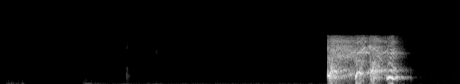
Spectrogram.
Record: {
  "cough_length": "4.6 s",
  "cough_amplitude": 32166,
  "cough_signal_mean_std_ratio": 0.31,
  "survey_phase": "alpha (2021-03-01 to 2021-08-12)",
  "age": "45-64",
  "gender": "Female",
  "wearing_mask": "Yes",
  "symptom_none": true,
  "smoker_status": "Never smoked",
  "respiratory_condition_asthma": false,
  "respiratory_condition_other": false,
  "recruitment_source": "REACT",
  "submission_delay": "7 days",
  "covid_test_result": "Negative",
  "covid_test_method": "RT-qPCR"
}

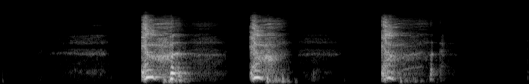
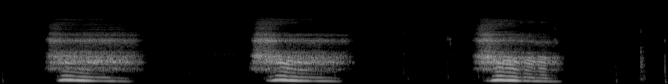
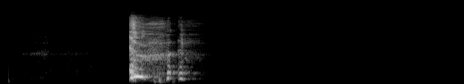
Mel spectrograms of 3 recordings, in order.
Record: {
  "three_cough_length": "5.3 s",
  "three_cough_amplitude": 28178,
  "three_cough_signal_mean_std_ratio": 0.32,
  "exhalation_length": "6.7 s",
  "exhalation_amplitude": 6633,
  "exhalation_signal_mean_std_ratio": 0.53,
  "cough_length": "4.6 s",
  "cough_amplitude": 29205,
  "cough_signal_mean_std_ratio": 0.2,
  "survey_phase": "beta (2021-08-13 to 2022-03-07)",
  "age": "45-64",
  "gender": "Female",
  "wearing_mask": "No",
  "symptom_cough_any": true,
  "symptom_new_continuous_cough": true,
  "symptom_runny_or_blocked_nose": true,
  "symptom_shortness_of_breath": true,
  "symptom_fatigue": true,
  "symptom_fever_high_temperature": true,
  "symptom_headache": true,
  "symptom_other": true,
  "smoker_status": "Ex-smoker",
  "respiratory_condition_asthma": false,
  "respiratory_condition_other": false,
  "recruitment_source": "Test and Trace",
  "submission_delay": "1 day",
  "covid_test_result": "Positive",
  "covid_test_method": "RT-qPCR",
  "covid_ct_value": 23.9,
  "covid_ct_gene": "ORF1ab gene",
  "covid_ct_mean": 24.4,
  "covid_viral_load": "10000 copies/ml",
  "covid_viral_load_category": "Low viral load (10K-1M copies/ml)"
}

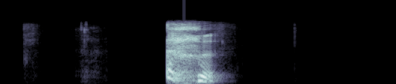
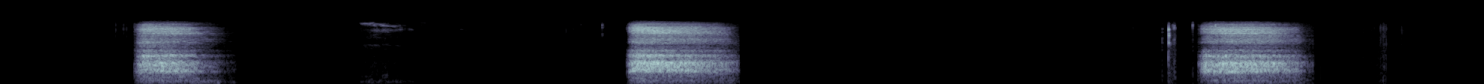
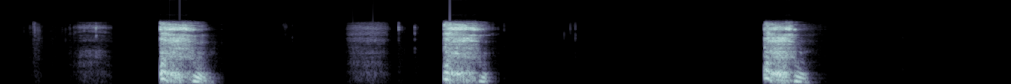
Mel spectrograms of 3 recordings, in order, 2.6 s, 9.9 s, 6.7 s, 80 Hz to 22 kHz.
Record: {
  "cough_length": "2.6 s",
  "cough_amplitude": 32768,
  "cough_signal_mean_std_ratio": 0.27,
  "exhalation_length": "9.9 s",
  "exhalation_amplitude": 14236,
  "exhalation_signal_mean_std_ratio": 0.31,
  "three_cough_length": "6.7 s",
  "three_cough_amplitude": 32768,
  "three_cough_signal_mean_std_ratio": 0.28,
  "survey_phase": "beta (2021-08-13 to 2022-03-07)",
  "age": "45-64",
  "gender": "Female",
  "wearing_mask": "No",
  "symptom_none": true,
  "smoker_status": "Current smoker (1 to 10 cigarettes per day)",
  "respiratory_condition_asthma": false,
  "respiratory_condition_other": false,
  "recruitment_source": "REACT",
  "submission_delay": "1 day",
  "covid_test_result": "Negative",
  "covid_test_method": "RT-qPCR"
}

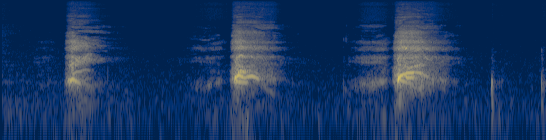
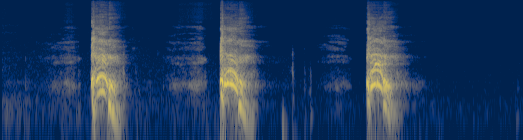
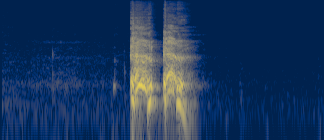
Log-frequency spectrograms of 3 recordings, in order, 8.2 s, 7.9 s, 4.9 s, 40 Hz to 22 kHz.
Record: {
  "exhalation_length": "8.2 s",
  "exhalation_amplitude": 19347,
  "exhalation_signal_mean_std_ratio": 0.29,
  "three_cough_length": "7.9 s",
  "three_cough_amplitude": 32767,
  "three_cough_signal_mean_std_ratio": 0.32,
  "cough_length": "4.9 s",
  "cough_amplitude": 28910,
  "cough_signal_mean_std_ratio": 0.31,
  "survey_phase": "alpha (2021-03-01 to 2021-08-12)",
  "age": "65+",
  "gender": "Male",
  "wearing_mask": "No",
  "symptom_none": true,
  "smoker_status": "Never smoked",
  "respiratory_condition_asthma": false,
  "respiratory_condition_other": false,
  "recruitment_source": "REACT",
  "submission_delay": "1 day",
  "covid_test_result": "Negative",
  "covid_test_method": "RT-qPCR"
}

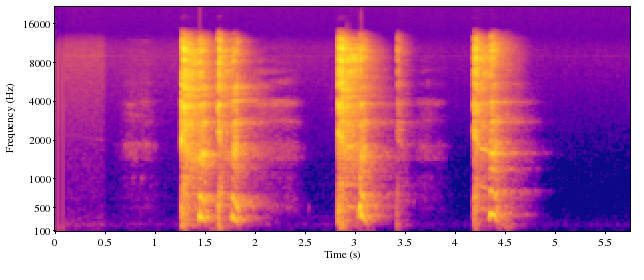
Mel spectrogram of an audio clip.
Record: {
  "three_cough_length": "5.8 s",
  "three_cough_amplitude": 25148,
  "three_cough_signal_mean_std_ratio": 0.32,
  "survey_phase": "beta (2021-08-13 to 2022-03-07)",
  "age": "65+",
  "gender": "Female",
  "wearing_mask": "No",
  "symptom_none": true,
  "smoker_status": "Never smoked",
  "respiratory_condition_asthma": false,
  "respiratory_condition_other": false,
  "recruitment_source": "REACT",
  "submission_delay": "2 days",
  "covid_test_result": "Negative",
  "covid_test_method": "RT-qPCR",
  "influenza_a_test_result": "Negative",
  "influenza_b_test_result": "Negative"
}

